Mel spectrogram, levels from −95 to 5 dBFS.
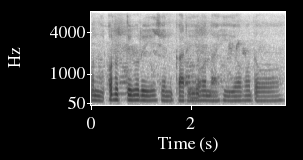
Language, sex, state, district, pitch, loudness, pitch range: Chakma, female, Tripura, Dhalai, 150 Hz, -24 LUFS, 145-155 Hz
